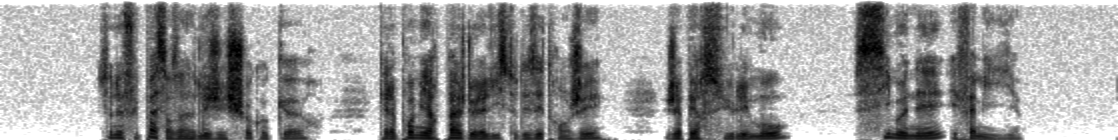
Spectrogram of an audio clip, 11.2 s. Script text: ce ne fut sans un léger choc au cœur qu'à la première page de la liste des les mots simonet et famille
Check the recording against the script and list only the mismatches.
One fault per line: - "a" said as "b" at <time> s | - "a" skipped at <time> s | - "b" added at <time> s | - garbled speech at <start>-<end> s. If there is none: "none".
- "pas" added at 1.4 s
- "étrangers j'aperçus" added at 5.4 s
